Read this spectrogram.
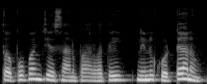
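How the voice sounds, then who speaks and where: A woman's voice: medium pitch, fast, narrow, tinny audio, lightly acted. A woman doing a proud, stubborn young man. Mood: remorseful. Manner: curt, stubborn replies. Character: proud, hot-tempered young man, ex-convict.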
